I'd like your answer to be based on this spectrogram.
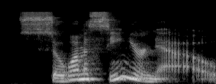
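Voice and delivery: slow, reluctant, dragging on the words.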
